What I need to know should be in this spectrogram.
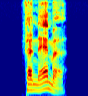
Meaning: first/third-person singular subjunctive II of vernehmen
- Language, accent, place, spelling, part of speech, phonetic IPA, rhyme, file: German, Germany, Berlin, vernähme, verb, [fɛɐ̯ˈnɛːmə], -ɛːmə, De-vernähme.ogg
